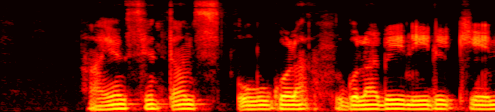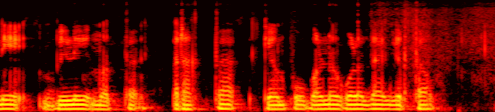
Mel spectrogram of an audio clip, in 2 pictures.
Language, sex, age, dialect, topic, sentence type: Kannada, male, 41-45, Northeastern, agriculture, statement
